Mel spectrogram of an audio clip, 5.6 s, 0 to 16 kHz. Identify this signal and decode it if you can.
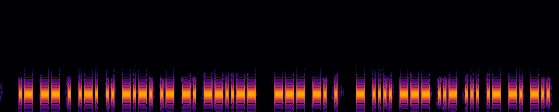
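Morse code, heard as a keyed tone, about 44 wpm, 600 Hz. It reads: AMERICAN, ONE THOUSAND
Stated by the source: Morse code at 43 wpm sending Ken Follett's novel Never in English, from CW med Gnister.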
